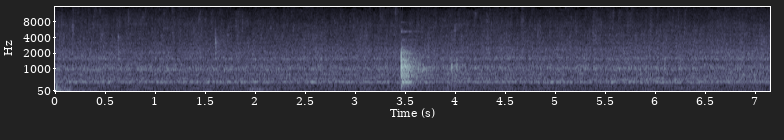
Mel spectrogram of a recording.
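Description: Ginger, garlic and crayfish stirred in a cooking pot for coconut rice: a quiet, continuous frying hiss with one sharp clack of a spoon against the pot partway through.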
